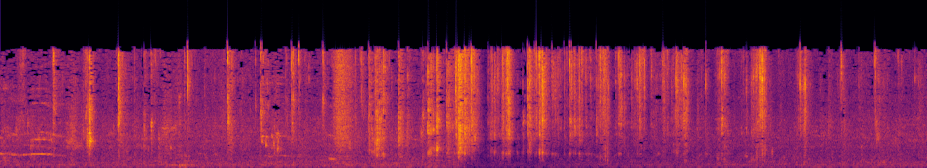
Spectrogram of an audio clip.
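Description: Close-miked mouth sounds of eating pani puri: crunching of crisp fried puri shells and wet, squishy chewing of the water-filled puris, in many quick crackles that are densest and loudest around the middle. A steady low hum runs underneath.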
